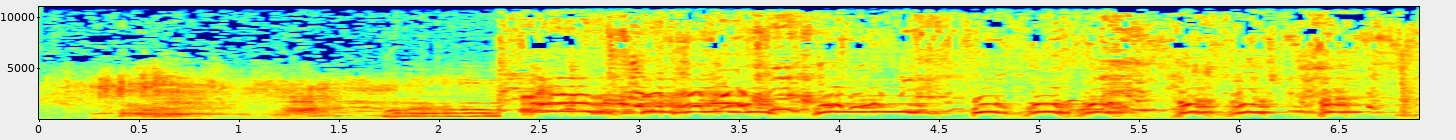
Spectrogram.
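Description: Dog yipping and whimpering, with a fast run of short, high yips from about two seconds in.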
